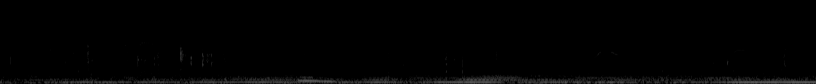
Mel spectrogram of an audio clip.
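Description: Near silence: a faint steady low hum with scattered faint ticks and a few faint short high chirps, the clearest two about six and seven and a half seconds in.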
